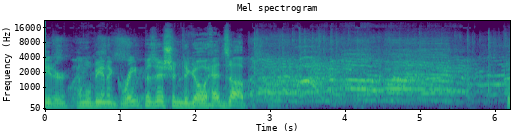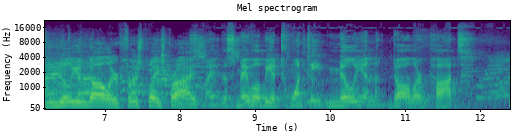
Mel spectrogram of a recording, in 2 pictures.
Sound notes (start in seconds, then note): 2.6 crowd cheering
